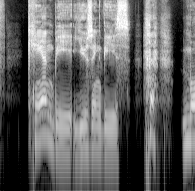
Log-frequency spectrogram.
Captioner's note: chuckles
